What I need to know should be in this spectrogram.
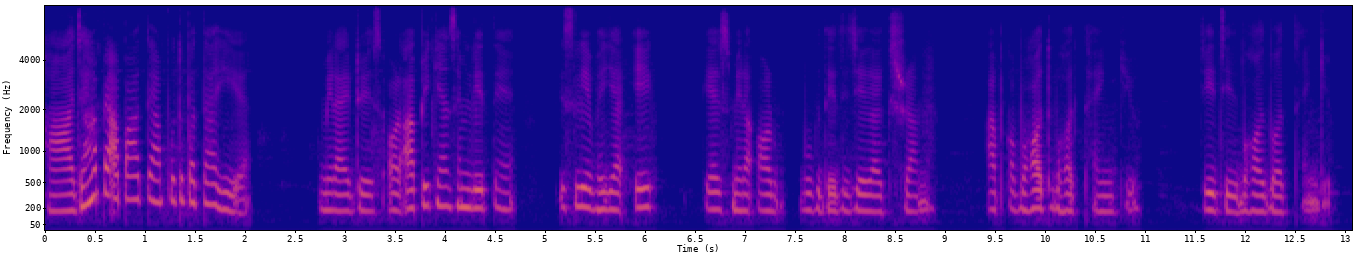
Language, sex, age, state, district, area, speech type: Urdu, female, 18-30, Bihar, Saharsa, rural, spontaneous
